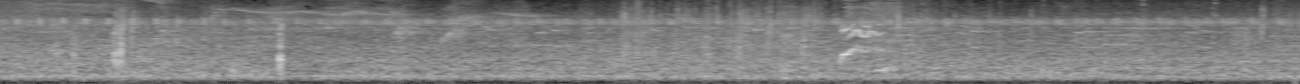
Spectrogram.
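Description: Outdoor ambience with a steady high-pitched drone. Two small clicks come early, and a short, loud, squeaky chirp sounds a little past halfway.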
